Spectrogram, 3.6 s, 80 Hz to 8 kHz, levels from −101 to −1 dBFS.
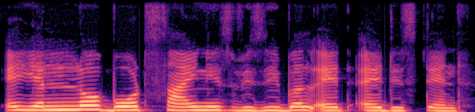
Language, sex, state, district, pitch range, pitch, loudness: English, female, Arunachal Pradesh, Lower Dibang Valley, 220-255 Hz, 240 Hz, -15 LUFS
